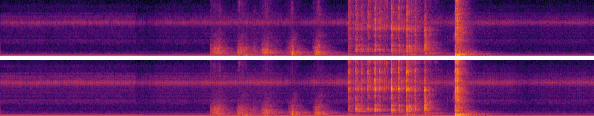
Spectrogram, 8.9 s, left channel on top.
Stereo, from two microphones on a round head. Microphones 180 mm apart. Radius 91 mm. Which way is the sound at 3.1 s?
15° right (ahead or behind).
